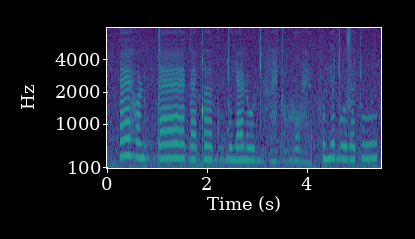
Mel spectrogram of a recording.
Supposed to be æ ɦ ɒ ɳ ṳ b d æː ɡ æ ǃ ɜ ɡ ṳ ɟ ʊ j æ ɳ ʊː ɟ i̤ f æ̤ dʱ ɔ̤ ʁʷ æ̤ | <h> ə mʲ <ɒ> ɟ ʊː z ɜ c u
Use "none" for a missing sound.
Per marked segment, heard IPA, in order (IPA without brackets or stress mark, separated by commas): f, ʌ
